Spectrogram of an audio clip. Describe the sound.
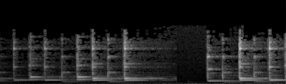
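A telephone rings during a radio phone-in call to a listener from Kirkuk. The ringtone is a bright, rhythmic electronic melody in two bursts of rapid chiming notes with a short pause between them.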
